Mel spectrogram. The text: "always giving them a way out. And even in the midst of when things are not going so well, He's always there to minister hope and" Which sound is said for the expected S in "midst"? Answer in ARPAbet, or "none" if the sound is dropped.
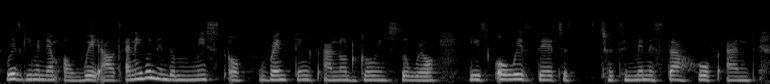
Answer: S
